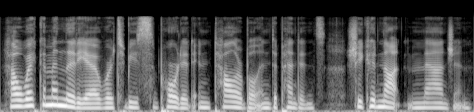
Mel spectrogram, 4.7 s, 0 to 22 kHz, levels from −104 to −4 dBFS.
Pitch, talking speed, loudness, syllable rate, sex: 180 Hz, 190 wpm, -17 LUFS, 6.8 syllables/s, female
